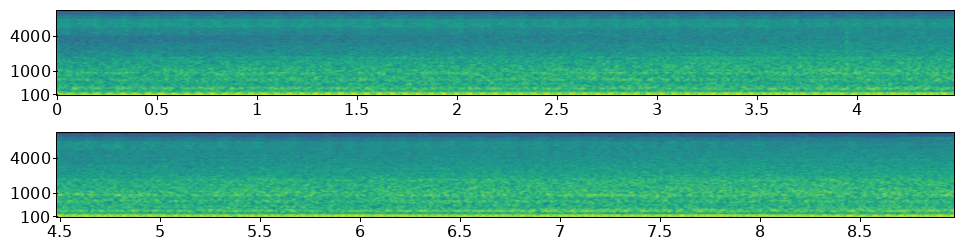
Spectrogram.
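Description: Diesel locomotive engines of an approaching coal train, a steady low drone with a fine even pulse.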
